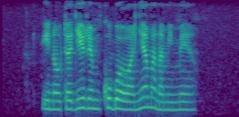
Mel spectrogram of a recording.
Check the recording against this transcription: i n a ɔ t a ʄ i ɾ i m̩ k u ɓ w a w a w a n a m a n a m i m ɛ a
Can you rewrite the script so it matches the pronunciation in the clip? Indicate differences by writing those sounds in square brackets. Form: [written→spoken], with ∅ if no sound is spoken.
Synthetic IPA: i n a [ɔ→u] t a ʄ i ɾ i m̩ k u ɓ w a w a w a [n→ɲ] a m a n a m i m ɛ a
